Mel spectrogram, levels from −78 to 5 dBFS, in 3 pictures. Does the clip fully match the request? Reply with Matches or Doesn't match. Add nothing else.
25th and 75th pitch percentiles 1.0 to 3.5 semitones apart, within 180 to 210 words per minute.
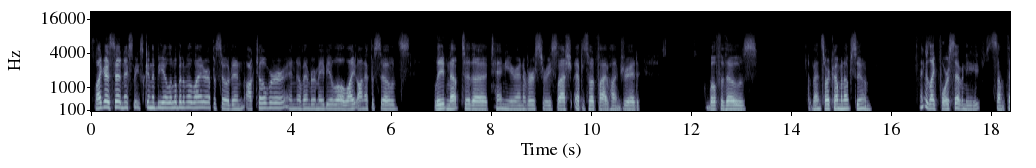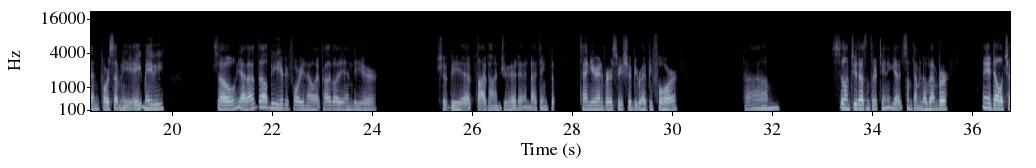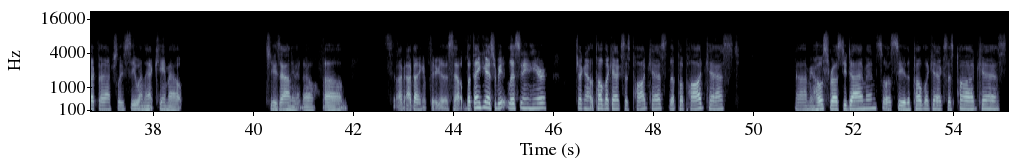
Doesn't match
